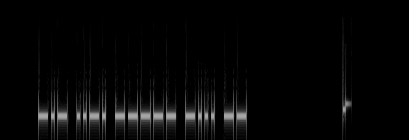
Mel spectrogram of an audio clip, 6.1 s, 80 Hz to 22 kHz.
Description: Morse code, heard as a keyed tone, about 25 wpm, 700 Hz. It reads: KF0BM
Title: USA Call Signs Repeated 2x 25wpm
